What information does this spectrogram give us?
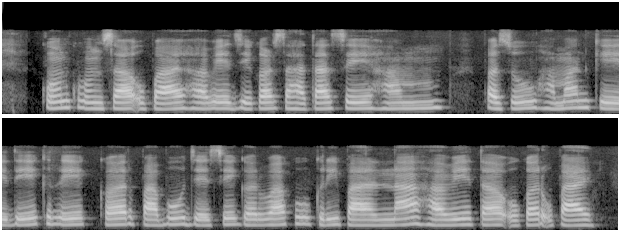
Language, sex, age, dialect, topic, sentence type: Chhattisgarhi, female, 18-24, Eastern, agriculture, question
